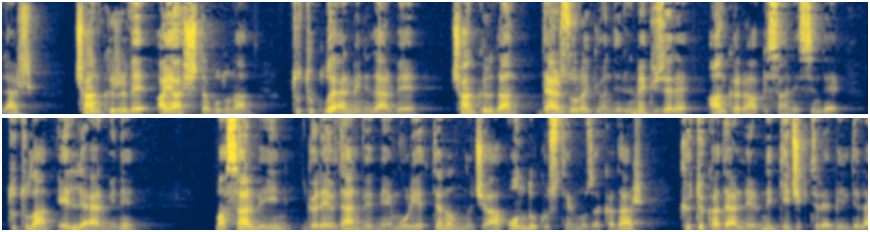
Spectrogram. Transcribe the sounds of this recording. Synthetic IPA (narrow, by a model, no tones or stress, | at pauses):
lʲæɾ̥ | t͡ʃʰaŋkʰɯɾɯvɛajaʃt̪ʰabulˠuna̰n | t̪ʰut̪ʰuklˠuæɾme̞nilʲæɾvɛ | t͡ʃʰaŋkɯɾɯd̪an | d̪æɾzo̞ɾaɟø̞nd̪e̞ɾilʲmɛcyze̞ɾɛ | aŋkʰaɾaapi̥saːne̞sind̪ɛ | t̪ʰut̪ʰulˠa̰nɛlʲːiæɾmeni | masaɾbe̞jinɟø̞ɾɛvd̪ænvɛmeːmuɾijɛt̪ʰːɛnalˠɯnɯd͡ʒaːʔo̞nd̪o̞kʰuz̥t̪ʰɛmːuzakʰad̪aɾ̥ | cʰø̞t̪ʰykʰad̪æɾlʲe̞ɾiniɟe̞d͡ʒic̚t̪ʰiɾebilʲd̪ilʲæ̰ɾ̥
